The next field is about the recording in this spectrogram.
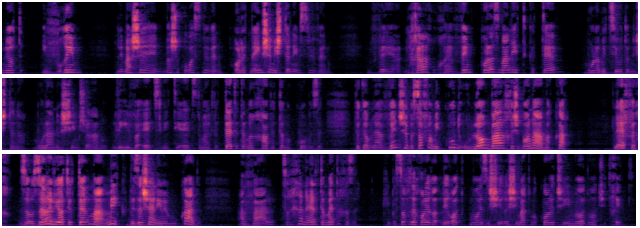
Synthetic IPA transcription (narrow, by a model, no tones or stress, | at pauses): imljo̞t | ivʁim | lemaʃemaʃe̞ko̞ʁe̞svive̞nuʔo̞le̞tnaimʃemiʃtanimsvive̞nuvelaχe̞nanaχnuχajavimkʰo̞lazmanleit̪kate̞v | mulame̞t͡siuthamiʃtanamulaːnaʃimʃe̞lanuleivaʔe̞t͡sleitjaʔe̞t͡sstome̞ʁet̪late̞tetameʁχavetamakʰo̞maze̞veɡamleavinʃe̞baso̞fhamikudhulo̞baːlχeʃbo̞naːmakaleefe̞χzeo̞zeʁlilijo̞tjo̞te̞ʁmaːmikbezeʃeanime̞mukad | ʔavalt͡saʁiχle̞nae̞letame̞taχaze̞kibaso̞fzejaχo̞lliʁʔo̞tkmoezeʃiːʁeʃimatmako̞letʃeime̞o̞dmeo̞dʃi̥tχit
